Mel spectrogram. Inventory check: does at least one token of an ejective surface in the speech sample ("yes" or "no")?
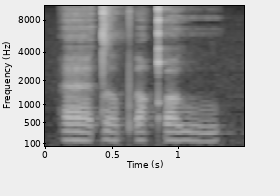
yes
